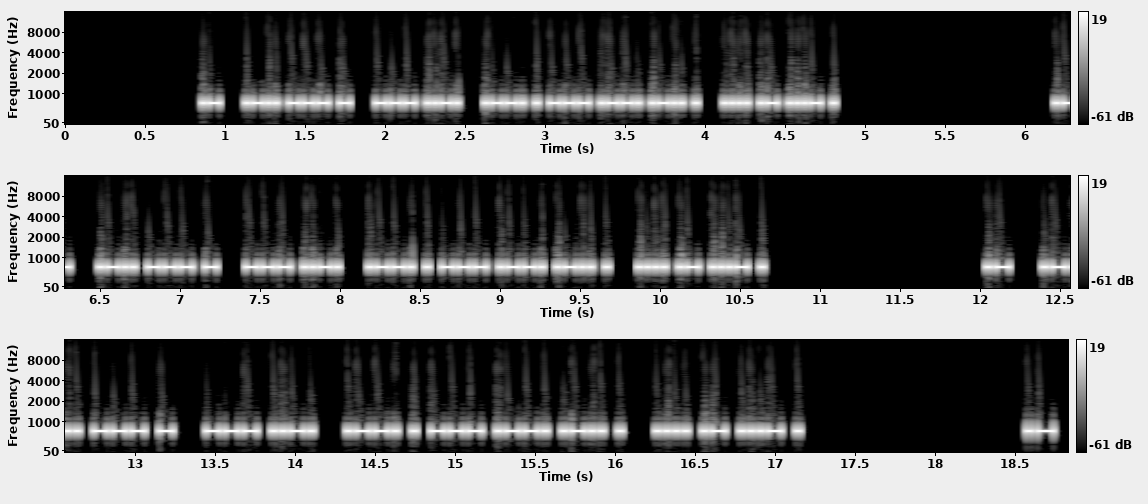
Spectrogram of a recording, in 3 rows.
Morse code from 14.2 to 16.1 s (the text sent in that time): PEOPLE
